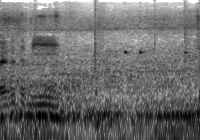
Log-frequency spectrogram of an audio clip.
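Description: A motor vehicle engine running steadily nearby, under a man's brief speech.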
